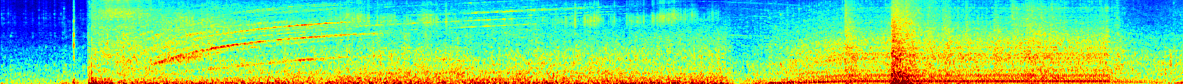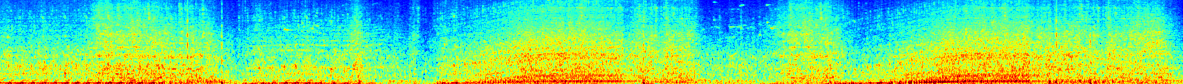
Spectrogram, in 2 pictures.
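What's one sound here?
A vehicle engine roars and revs up and down repeatedly.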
